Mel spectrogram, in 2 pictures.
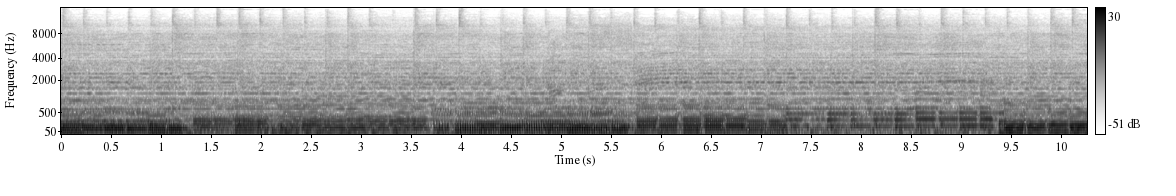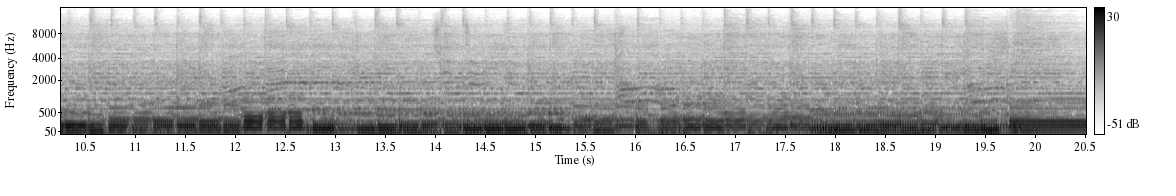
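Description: Sterling StingRay electric bass guitar playing a rock bass line of repeated low notes along with a full band recording of drums and electric guitars, with a steady beat throughout.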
